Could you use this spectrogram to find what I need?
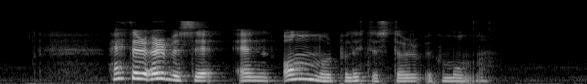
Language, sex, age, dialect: Faroese, female, 36-60, Norðurstreymoy/Eysturoy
